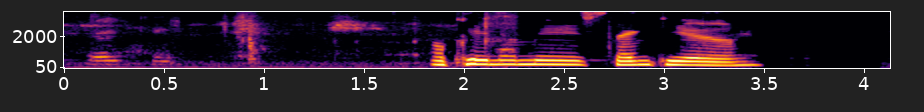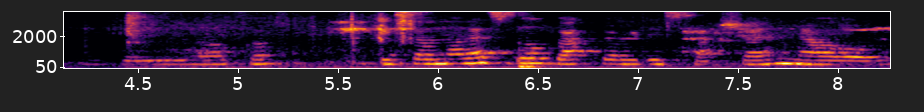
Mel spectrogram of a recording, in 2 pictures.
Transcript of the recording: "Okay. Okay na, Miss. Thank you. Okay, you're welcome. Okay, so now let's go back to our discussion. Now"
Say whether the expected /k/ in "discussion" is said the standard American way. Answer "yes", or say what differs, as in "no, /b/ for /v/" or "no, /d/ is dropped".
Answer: no, /k/ is dropped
